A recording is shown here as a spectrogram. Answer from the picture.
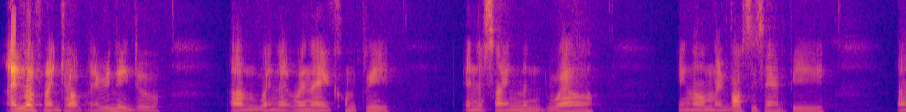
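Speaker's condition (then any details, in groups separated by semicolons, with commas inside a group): Spinal muscular atrophy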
